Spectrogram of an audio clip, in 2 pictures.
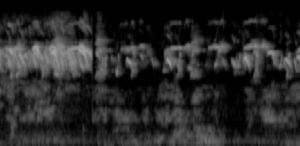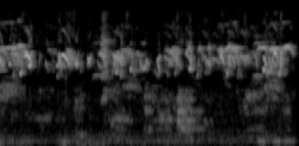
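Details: Hen with her colorful chicks: a loud, busy chorus of shrill chirps that starts dense, then breaks into many rapid overlapping peeps, with light low rustling below.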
